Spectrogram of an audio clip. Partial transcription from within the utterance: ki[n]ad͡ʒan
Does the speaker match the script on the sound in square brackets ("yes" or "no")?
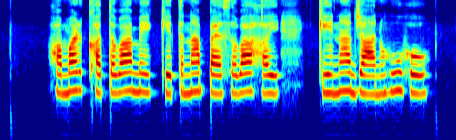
yes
